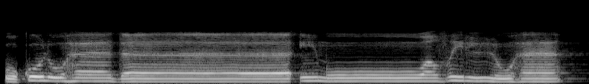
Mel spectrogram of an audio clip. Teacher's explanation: فالآن مع الصفحة القرآنية التي بين أيدينا نطبق عليها أحكام التجويد ونبدأ بالمد المتصل في كلمة دائم. جاء حرف المد وهو الألف مع الهمزة في كلمة واحدة، تمد الألف 5 حركات وجوبا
